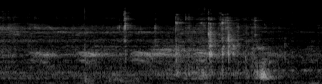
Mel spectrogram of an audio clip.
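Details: A pet rose-ringed parakeet gives several harsh, raspy squawks at an uneven pace over a faint steady background hum.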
